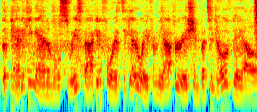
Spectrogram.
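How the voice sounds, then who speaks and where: A man's voice: medium pitch, lively intonation, brisk. A man reading scripted narration as the narrator of a scary video countdown. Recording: distant, roomy playback with loud noise.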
